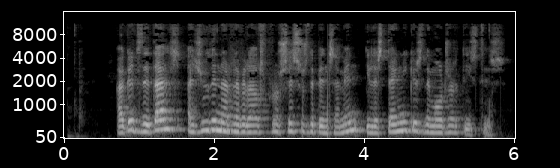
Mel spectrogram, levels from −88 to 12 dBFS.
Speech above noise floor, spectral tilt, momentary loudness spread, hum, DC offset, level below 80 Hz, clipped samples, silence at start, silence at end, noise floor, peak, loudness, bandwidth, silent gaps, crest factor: 37 dB; -4 dB/octave; 11 LU; none; under 0.1%; -66 dBFS; under 0.1%; 0.7 s; 0.15 s; -62 dBFS; -6 dBFS; -25 LUFS; 11.5 kHz; none; 18 dB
